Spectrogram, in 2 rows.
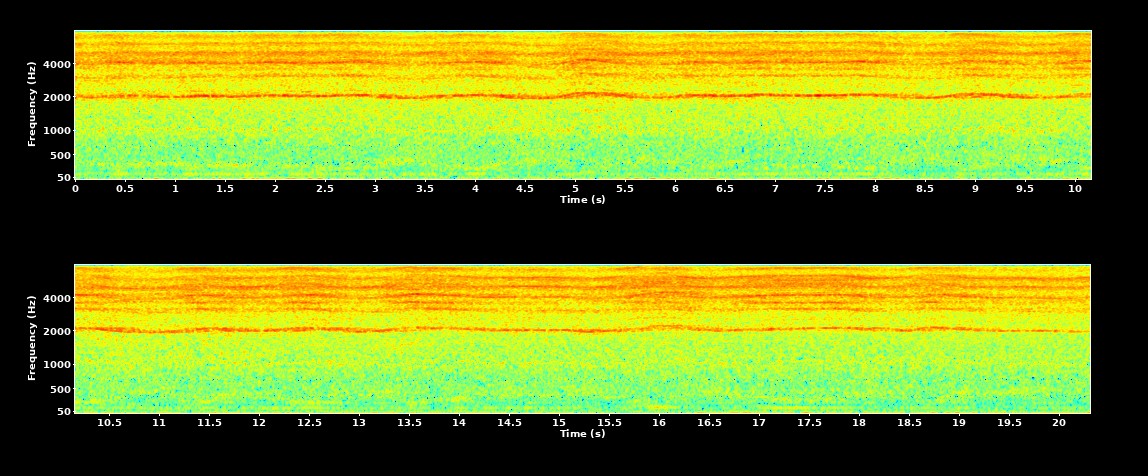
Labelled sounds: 4.9	5.5	vessel noise, 1.5 to 7.7 kHz
13.3	14.0	vessel noise, 3.1 to 4.8 kHz
18.6	19.1	vessel noise, 2.1 to 6.2 kHz

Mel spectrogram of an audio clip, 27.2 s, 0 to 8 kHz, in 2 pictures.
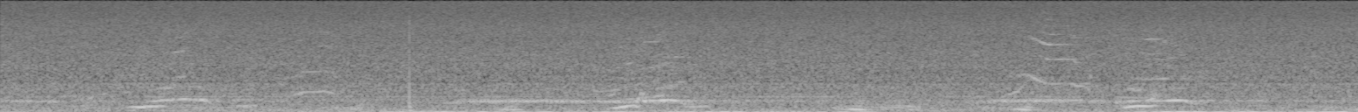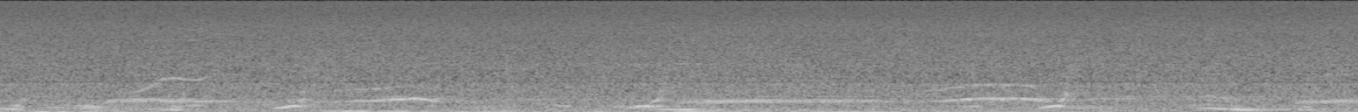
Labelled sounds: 10.1	10.8	humpback whale, 0.80 to 2.9 kHz
15.1	15.7	humpback whale, 0.80 to 0.96 kHz

